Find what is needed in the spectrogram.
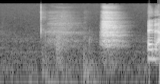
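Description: A woman's breath, drawn audibly while she is nervous: a soft breath about half a second in, then a louder, short one just past a second in.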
